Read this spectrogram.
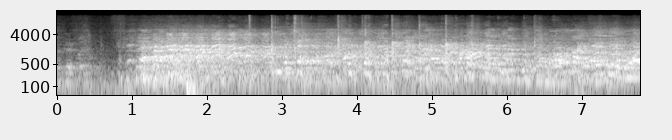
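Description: A man speaks loudly to a group in a large echoing hall.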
